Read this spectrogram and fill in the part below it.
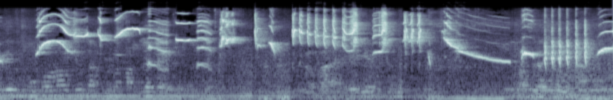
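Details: Caged oriental magpie-robin in sharp 'roll tembakan' song for training other birds, mixing looping whistles, dense buzzy rattles and a long descending whistle, with rapid harsh chatter near the end.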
